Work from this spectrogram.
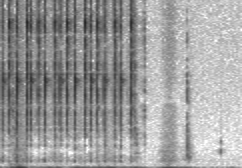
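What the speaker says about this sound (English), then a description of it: "I'm going to click this as fast as I can" Rapid bursts of clicking while playing the Candy Crush chocolate box mini game, crisp taps in quick succession that slow and fade near the end.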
